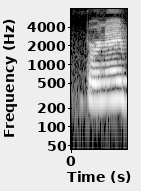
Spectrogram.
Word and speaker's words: Bernat: And she actually told me that Brene blanket is actually how it's pronounced.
